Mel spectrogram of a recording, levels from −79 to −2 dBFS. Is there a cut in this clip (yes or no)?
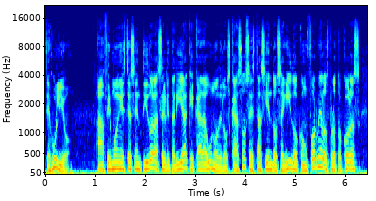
no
